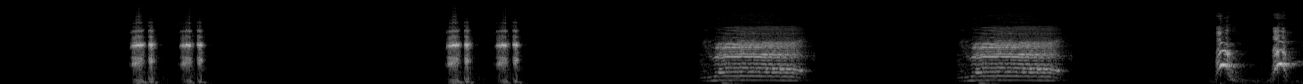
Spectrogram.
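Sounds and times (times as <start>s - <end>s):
sheep bleating: 7.0s - 8.2s, 9.6s - 10.8s.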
